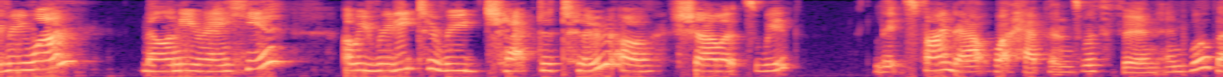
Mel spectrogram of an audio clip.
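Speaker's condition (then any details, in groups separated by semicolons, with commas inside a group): No condition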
